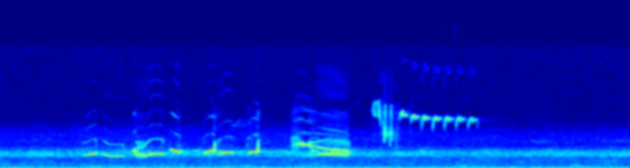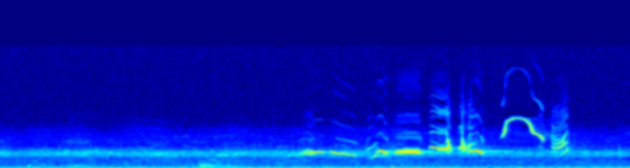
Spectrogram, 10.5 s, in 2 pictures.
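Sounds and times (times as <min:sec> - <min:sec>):
common blackbird singing: 0:00.7 - 0:04.0, 0:07.8 - 0:10.0.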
